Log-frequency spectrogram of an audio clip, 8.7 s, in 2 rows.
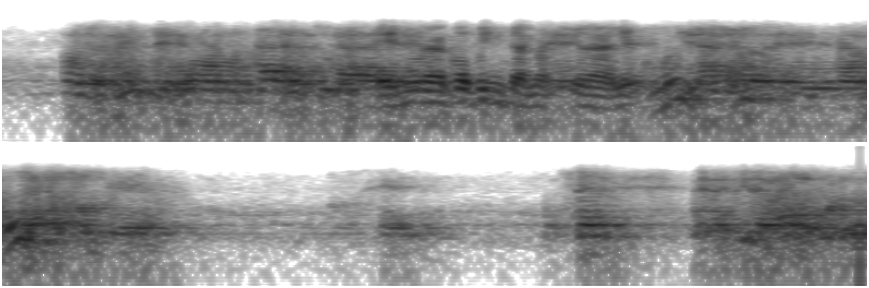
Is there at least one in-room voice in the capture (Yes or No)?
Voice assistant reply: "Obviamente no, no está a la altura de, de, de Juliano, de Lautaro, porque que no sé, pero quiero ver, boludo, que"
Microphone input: Yes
